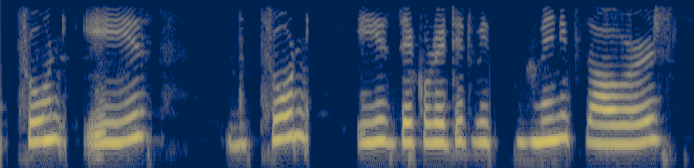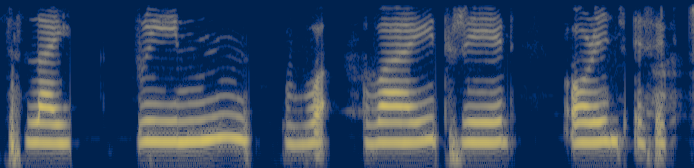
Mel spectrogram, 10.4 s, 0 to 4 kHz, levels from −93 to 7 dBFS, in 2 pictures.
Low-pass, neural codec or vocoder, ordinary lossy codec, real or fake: 3.6 kHz; none; none; real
